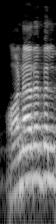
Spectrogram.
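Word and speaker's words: honorable: অ্যান বসবে, যেহেতু vowel সাউন্ডের মতো প্রোনাউন্সিয়েশন হচ্ছে। এটাও hour, an hour, vowel sound. Next অনারেবল ম্যান, অ্যান অনারেবল ম্যান।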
